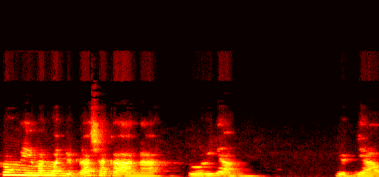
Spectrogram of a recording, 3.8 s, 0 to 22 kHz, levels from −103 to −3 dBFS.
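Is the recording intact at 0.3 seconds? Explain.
Yes, the audio is intact at 0.3 seconds, with no fault to be heard at that moment.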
